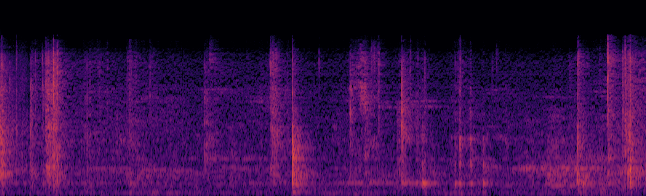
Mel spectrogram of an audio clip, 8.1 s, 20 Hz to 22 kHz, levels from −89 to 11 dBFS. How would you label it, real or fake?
real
